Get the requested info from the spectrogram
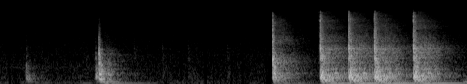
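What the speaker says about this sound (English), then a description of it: "just using a chisel, I'll remove the right amount of material" Sharp chisel strikes cutting a hinge mortise in hard oak: one faint tap and a single knock, a pause, then five loud, evenly spaced close-up blows in quick succession.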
